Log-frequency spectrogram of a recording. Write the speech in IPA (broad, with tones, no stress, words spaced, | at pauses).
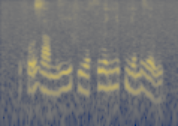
fo̰˧˥za˨˩m ɣi˨˦fi˨˩ə̯hɨ˧ə̯ ɲə˦˥p̚ɲə˨˦mɣə˧˩˨w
